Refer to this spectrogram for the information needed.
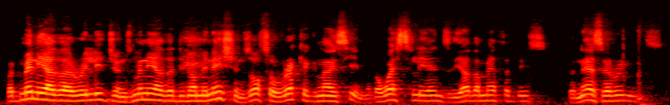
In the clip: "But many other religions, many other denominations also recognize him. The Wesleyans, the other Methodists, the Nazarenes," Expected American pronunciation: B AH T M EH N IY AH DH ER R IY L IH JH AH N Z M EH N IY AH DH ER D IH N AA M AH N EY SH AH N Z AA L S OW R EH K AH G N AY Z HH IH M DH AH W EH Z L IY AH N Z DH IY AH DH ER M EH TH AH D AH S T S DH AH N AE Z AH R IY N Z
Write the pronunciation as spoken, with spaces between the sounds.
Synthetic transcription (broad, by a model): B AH T M EH N IY AH DH ER R IY L IH JH AH N Z M EH N IY AH DH ER D IH N AA M AH N EY SH AH N Z AA L S OW R EH K AH G N AY Z HH IH M DH AH W EH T L IY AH N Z DH IY AH DH ER M EH TH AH D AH S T DH AH N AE Z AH R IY N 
